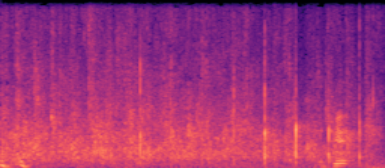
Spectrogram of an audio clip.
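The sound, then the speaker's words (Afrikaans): Audience applause for a safari guide being honored: a steady bed of clapping with a few sharper, louder claps standing out near the end, and voices faintly beneath. “Ek wou juist gevra dat julle moet vir my hande klap.”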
